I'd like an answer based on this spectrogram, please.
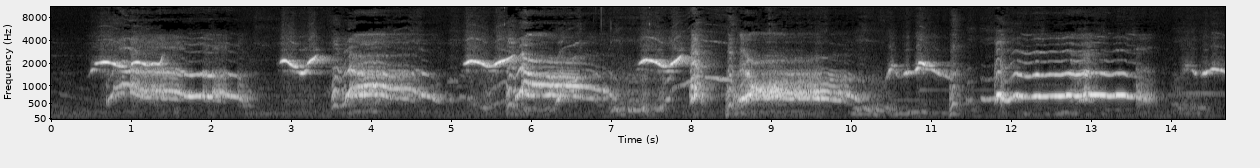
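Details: Shih Tzu howling early on a Saturday morning alongside a whistling man: long wavering howls with shifting pitch come in repeated bouts of about two seconds, separated by short pauses, mixed with clear higher whistled notes.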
